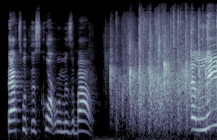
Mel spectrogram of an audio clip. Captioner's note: audience applauding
